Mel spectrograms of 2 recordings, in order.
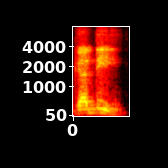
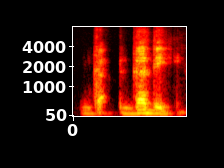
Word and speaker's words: gadi: So is it gi or gadi or gadi? So is it maratti? It's a marati word gadi.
